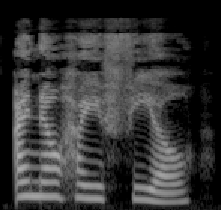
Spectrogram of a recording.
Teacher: notice the emphasis on feel the speaker wants to show empathy and understanding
